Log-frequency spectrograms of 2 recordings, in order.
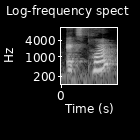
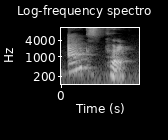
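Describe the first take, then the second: First: The stress is on the second syllable. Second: The stress is on the first syllable. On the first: The speaker calls it wrong. "not expert" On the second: The speaker calls it right. "we put the stress at the first syllables"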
